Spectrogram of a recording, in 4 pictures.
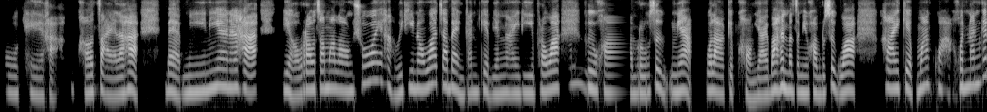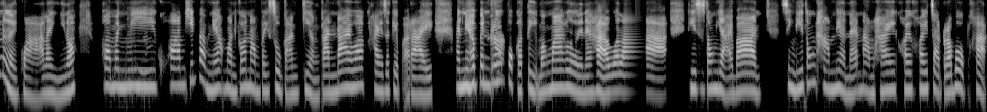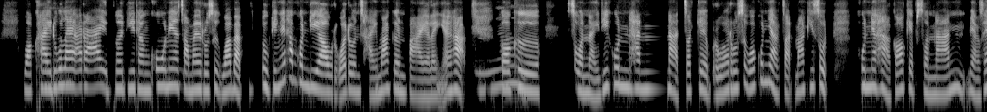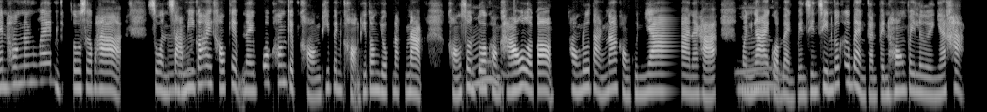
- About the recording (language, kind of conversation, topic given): Thai, advice, ฉันควรทำอย่างไรเมื่อความสัมพันธ์กับคู่รักตึงเครียดเพราะการย้ายบ้าน?
- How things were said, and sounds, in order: other noise; distorted speech; laughing while speaking: "บ้าน"; laughing while speaking: "เนี้ย"; tapping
